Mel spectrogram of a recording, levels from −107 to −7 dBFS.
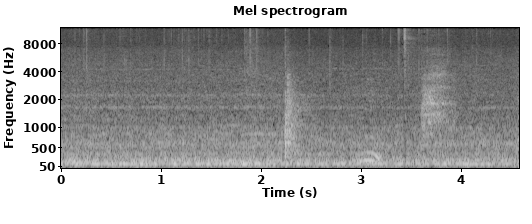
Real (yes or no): yes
